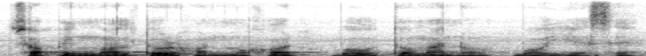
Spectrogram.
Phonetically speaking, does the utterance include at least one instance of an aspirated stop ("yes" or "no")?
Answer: no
